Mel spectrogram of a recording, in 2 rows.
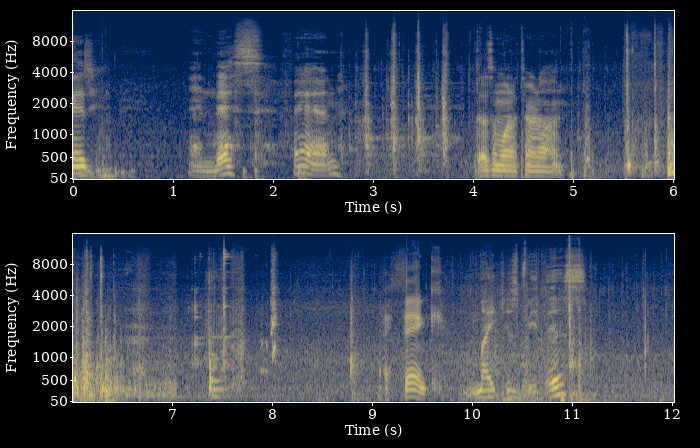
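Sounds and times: knocks and clunks on van: 5.5s - 7.8s.

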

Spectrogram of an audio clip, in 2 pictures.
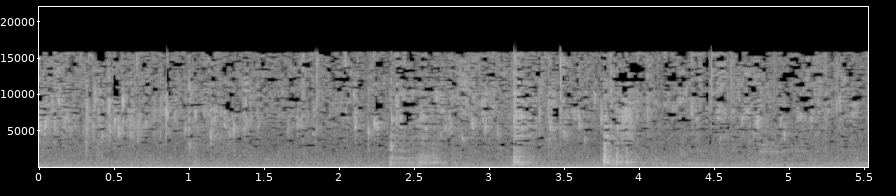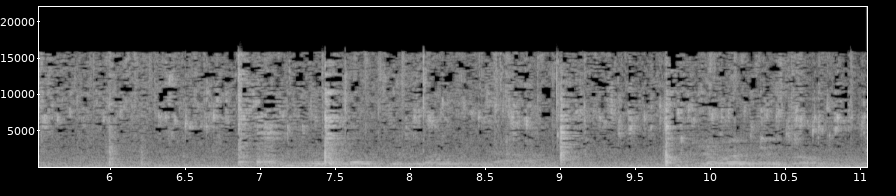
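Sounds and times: vegetables sizzling in a pan: 0.0s - 11.0s
spatula scraping a pan: 2.3s - 4.1s.

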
